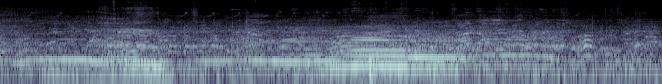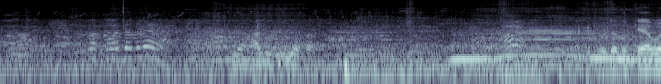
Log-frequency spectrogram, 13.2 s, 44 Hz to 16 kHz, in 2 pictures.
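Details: Improved-breed dairy cows with calves at Sonaichandi weekly Wednesday cattle market, Chapainawabganj district, Bangladesh, 18 December 2024; several long, deep, drawn-out moos with rich harmonics, some wavering, over crowd voices.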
